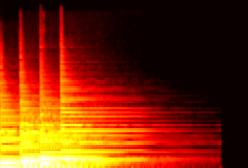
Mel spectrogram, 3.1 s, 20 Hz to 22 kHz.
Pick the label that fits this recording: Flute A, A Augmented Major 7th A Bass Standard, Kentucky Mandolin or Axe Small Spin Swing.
A Augmented Major 7th A Bass Standard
